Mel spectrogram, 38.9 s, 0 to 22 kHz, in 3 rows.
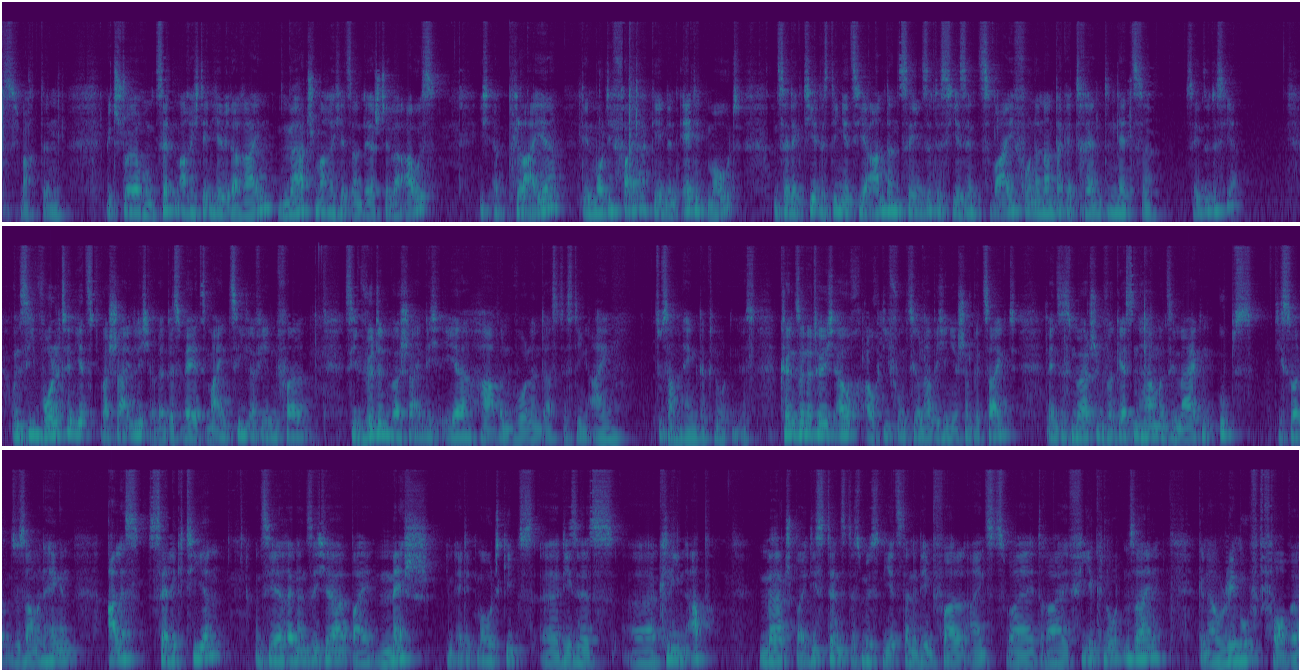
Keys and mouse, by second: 2.7 click, 4.1-5.2 drag, 6.2 Tab, 7.5 click, 7.9 g, 9.3 click, 9.8 g, 10.2 middle click, 11.1 Tab, 21.1-22.6 ctrl+z, 23.8 shift+middle click, 24.4 a, 24.4 q, 28.2-37.0 drag.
